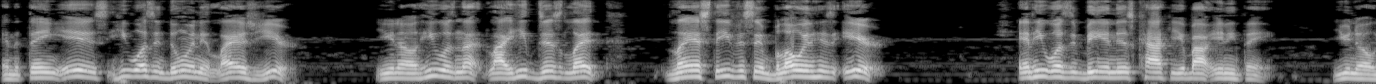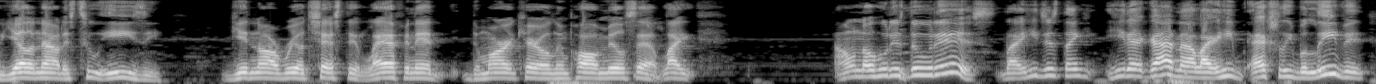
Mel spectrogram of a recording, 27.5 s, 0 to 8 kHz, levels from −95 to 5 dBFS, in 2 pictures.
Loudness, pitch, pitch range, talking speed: -15 LUFS, 150 Hz, 140-170 Hz, 155 wpm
